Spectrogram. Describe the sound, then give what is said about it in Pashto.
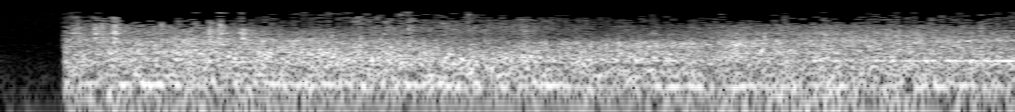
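Continuous loud rumble of a vehicle carrying aid on a rough, potholed mountain road to Baghran district, starting abruptly and holding a dense, steady roar of engine and road noise throughout. “دا د باغران ولسوالۍ ته پر غځېدلې کنډ او کپر سړک د روان هغه کومک لرونکي بایپور موټر ژغ دی”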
